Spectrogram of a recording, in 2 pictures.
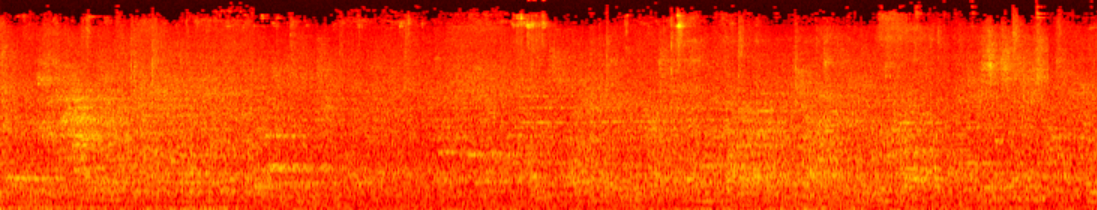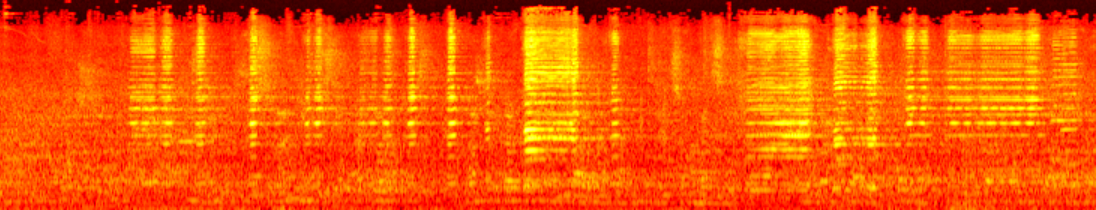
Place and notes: musician playing in Spittelmarkt jrm
Berlin, Germany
